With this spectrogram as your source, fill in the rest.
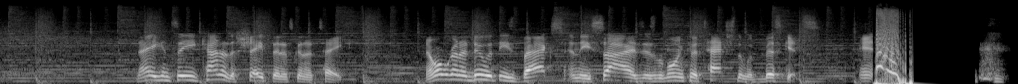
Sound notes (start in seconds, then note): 8.6 record scratch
